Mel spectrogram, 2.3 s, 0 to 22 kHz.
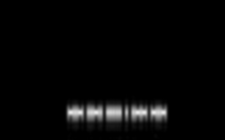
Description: Morse code, heard as a keyed tone, about 78 wpm, 700 Hz. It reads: KF5EWK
